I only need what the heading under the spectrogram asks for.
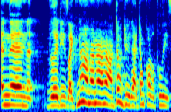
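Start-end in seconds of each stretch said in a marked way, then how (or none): none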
